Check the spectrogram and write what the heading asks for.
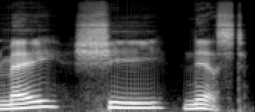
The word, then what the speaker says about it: machinist: plant and for spelling pronounced the word may she nist three syllables first syllable may two sounds um a she two sounds sh e nist four sounds may she nist mark the word may she nist here the i in the middle syllable is representing a sound it normally does not so we put an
